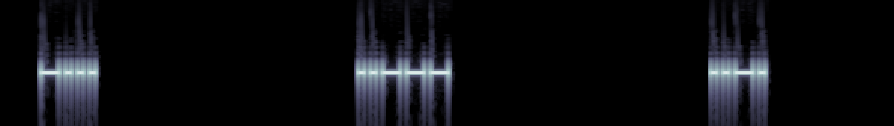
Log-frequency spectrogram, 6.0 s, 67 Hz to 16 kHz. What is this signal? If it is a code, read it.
Morse code, heard as a keyed tone, about 30 wpm, spaced as for 5 wpm, 700 Hz. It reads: B2F
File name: Lesson 38e - Letter q - Three Characters 30wpm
